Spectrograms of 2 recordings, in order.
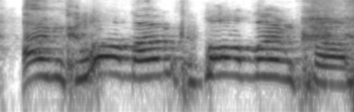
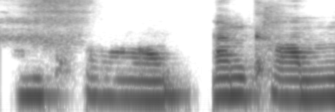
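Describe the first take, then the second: First: High, loud, strained "I'm calm" that is anything but calm; wrong way, shrill tense. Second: Calming voice. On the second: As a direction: say "I'm calm" softly, letting the voice settle. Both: Shown as a demonstration. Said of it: "use your calming voice".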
